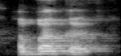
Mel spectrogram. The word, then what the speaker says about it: Habakkuk: Know that it's pronounced Habakkuk and that Habakkuk.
